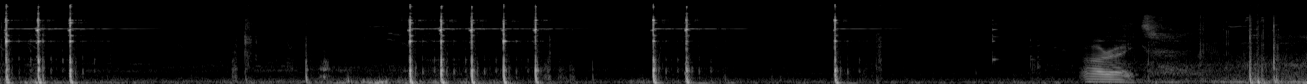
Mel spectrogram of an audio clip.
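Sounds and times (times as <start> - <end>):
hammer striking roofing nails: 0.0 - 1.2, 4.1 - 5.8, 6.5 - 7.4, 8.4 - 8.8.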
